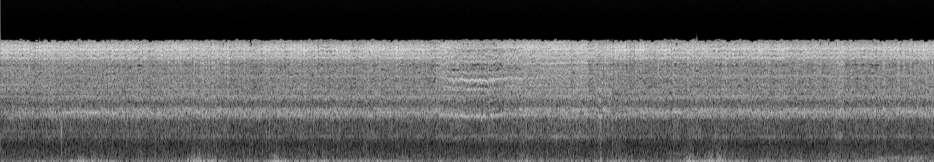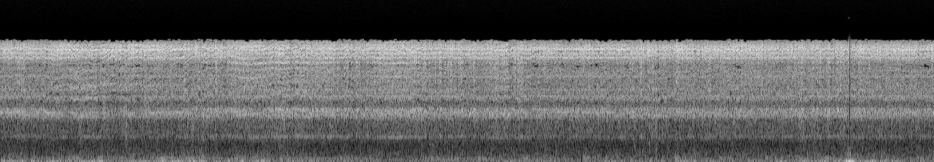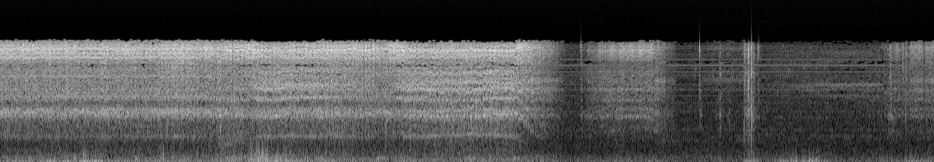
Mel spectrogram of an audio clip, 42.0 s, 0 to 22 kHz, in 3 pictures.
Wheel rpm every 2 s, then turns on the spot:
170, 170, 170, 160, 170, 170, 170, 170, 170, 170, 170, 170, 170, 170, 170, 170, 170, 140, 30, 10, 0.
38-40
